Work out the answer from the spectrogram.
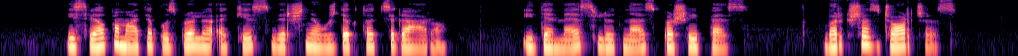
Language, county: Lithuanian, Vilnius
